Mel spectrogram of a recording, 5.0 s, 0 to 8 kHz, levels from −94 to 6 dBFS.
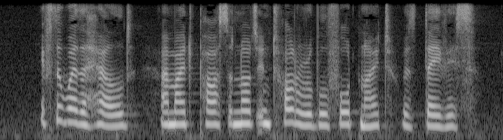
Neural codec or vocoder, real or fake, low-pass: none; real; 7.2 kHz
